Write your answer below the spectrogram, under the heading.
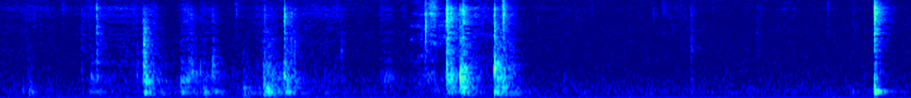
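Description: Plastic dishes and the wire rack of an open tabletop dishwasher being handled: a few light knocks and rattles, the strongest about three seconds in, and a single sharp click near the end.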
